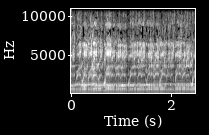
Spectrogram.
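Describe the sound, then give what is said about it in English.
Loud, continuous gargling by a man, with a voiced, pitched warble that wavers like a tune being gargled, heard alone with no talk. “Gargalissimo is the man who set the world on fire for over 20 years with his raw emotion and gargling.”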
